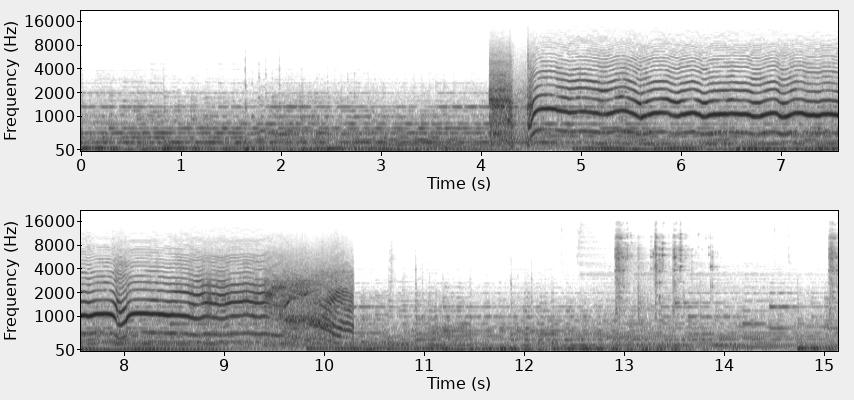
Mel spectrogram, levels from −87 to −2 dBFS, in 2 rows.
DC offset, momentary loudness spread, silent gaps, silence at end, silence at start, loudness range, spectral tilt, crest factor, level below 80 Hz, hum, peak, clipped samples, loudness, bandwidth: under 0.1%; 14 LU; none; 0 s; 0 s; 13 LU; -5.5 dB/octave; 12 dB; -32 dBFS; none; -8 dBFS; under 0.1%; -21 LUFS; 11.5 kHz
